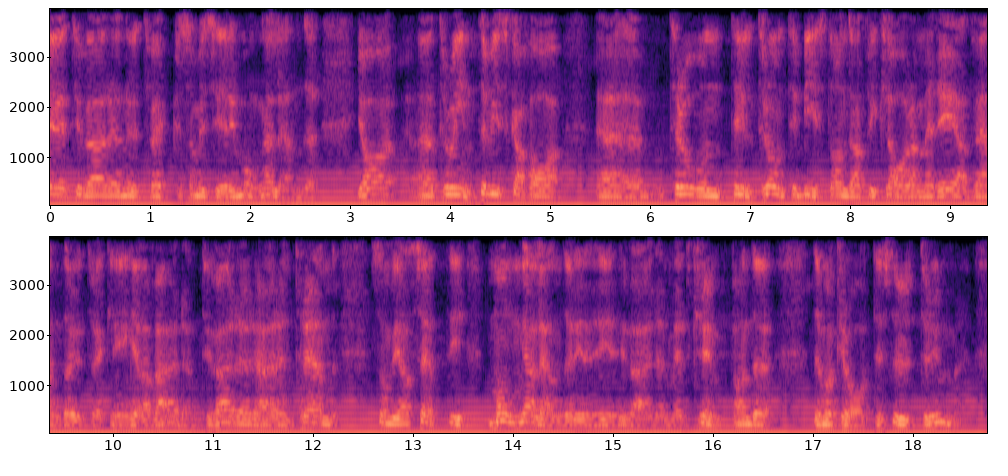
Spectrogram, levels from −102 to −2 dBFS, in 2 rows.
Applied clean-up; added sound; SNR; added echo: none; Musical instrument; 4 dB; reverberation time 0.2 s.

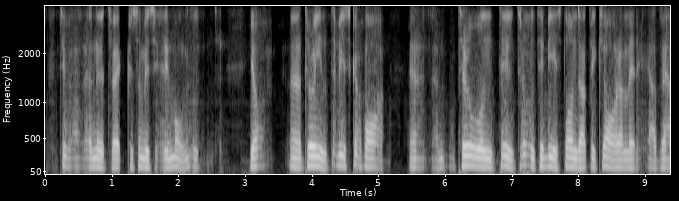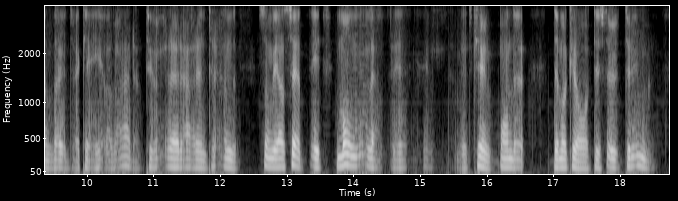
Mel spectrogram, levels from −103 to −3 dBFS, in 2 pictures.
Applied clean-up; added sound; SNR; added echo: neural separator model SepFormer WHAMR!.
